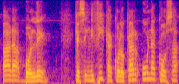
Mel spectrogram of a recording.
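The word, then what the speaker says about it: παραβολή: una parábola pastor bueno la palabra parábola proviene de una palabra griega compuesta y se pronuncia parabol que significa colocar una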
